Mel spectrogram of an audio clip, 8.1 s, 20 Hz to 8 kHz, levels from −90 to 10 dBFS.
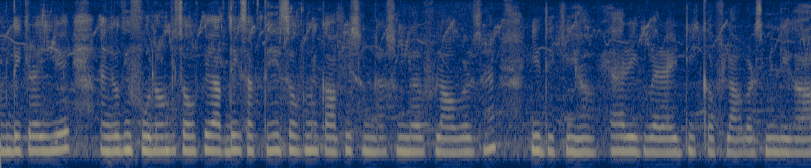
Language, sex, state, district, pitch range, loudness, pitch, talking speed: Hindi, female, Uttar Pradesh, Deoria, 215-235 Hz, -36 LUFS, 225 Hz, 230 wpm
